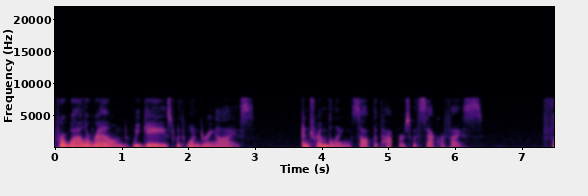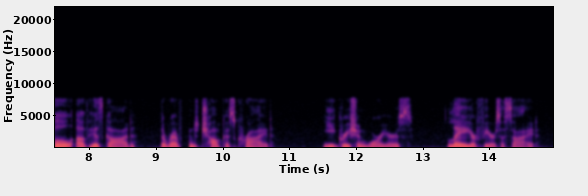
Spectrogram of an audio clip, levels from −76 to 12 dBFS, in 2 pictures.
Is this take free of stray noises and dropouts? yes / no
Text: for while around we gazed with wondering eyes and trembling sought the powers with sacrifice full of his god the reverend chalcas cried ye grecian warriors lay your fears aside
no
